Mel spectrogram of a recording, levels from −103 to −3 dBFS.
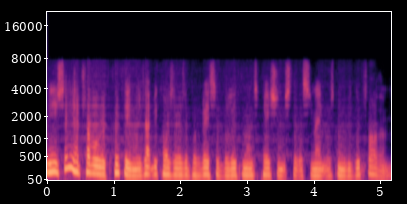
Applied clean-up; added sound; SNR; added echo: neural separator model SepFormer DNS4.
